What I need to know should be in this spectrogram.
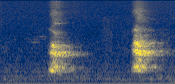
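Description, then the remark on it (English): A dog named Benny barks twice, two short sharp woofs spaced under a second apart, coming from somewhat in the background over a faint room hum. “I've got a little Benny barking in the background.”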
